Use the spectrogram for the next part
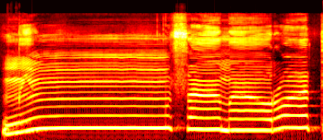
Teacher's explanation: اب یہاں نون چھپائیں گے کیونکہ اخفا کے 15 لیٹر میں سے سا ہے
